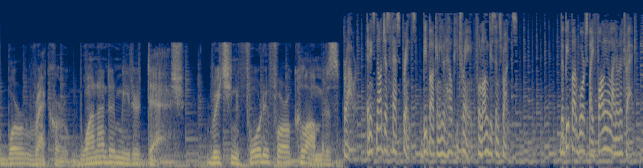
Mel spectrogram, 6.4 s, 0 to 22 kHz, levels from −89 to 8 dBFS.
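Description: From 3.43 s to the end at 6.44 s, the audio suddenly runs three times too fast and about 19 semitones higher, the mark of a wrong sample rate. The threefold ratio fits material captured at 16 kHz being read out at 48 kHz with no conversion. What sets this apart from a pitch shift or a time-stretch is that speed and pitch move together by exactly the same factor, with neither held steady.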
